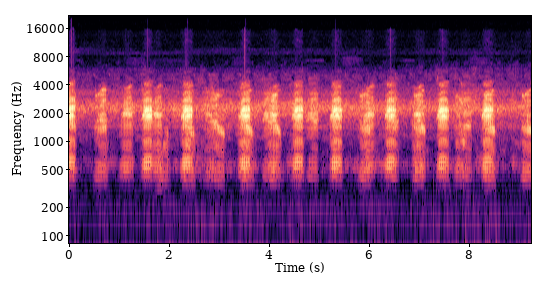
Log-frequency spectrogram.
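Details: Monsoon breeding-season calling of male Indian bullfrogs from the shallows of a water body. Loud, nasal, buzzy croaks, each a quick rattle of pulses, repeat steadily roughly twice a second with a short pause partway through.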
